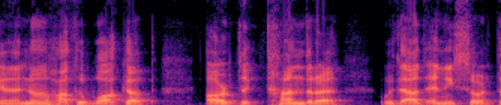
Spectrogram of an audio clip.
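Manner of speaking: semi-Russian Balkan accent. Shown as a demonstration. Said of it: "where they kind of sound Russian".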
